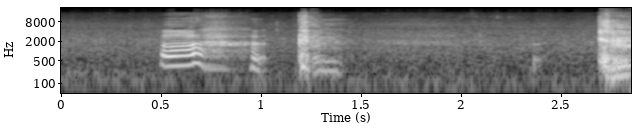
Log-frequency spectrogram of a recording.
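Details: Adult with pneumonia and asthma coughs while cooking: three harsh cough bursts, the first with a voiced, strained onset.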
